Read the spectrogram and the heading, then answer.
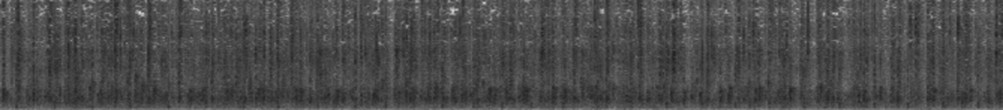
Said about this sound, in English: Anyway, so I, I one last round of applause for all these people because God bless them all. They uh, they made this possible.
